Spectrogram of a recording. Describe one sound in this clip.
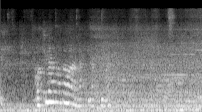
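Elevator doors slide with a low rumble.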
